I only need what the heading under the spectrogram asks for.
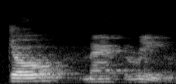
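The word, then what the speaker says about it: שומרים: Shomerim. This word means watching or guarding or keeping. Shomerim. So when the shewa comes after the long vowel, kolem, it is to be pronounced.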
